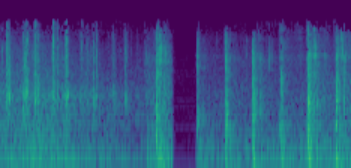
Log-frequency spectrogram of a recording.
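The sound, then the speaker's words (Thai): Horse hooves clip-clop at a hurried gallop as a rider speeds toward a temple: many sharp, loud knocks in an uneven, driving rhythm, broken by one brief silent gap midway. “จึงรีบควบม้าผ่านเข้าไปยังเทวาลัยนั้น”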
